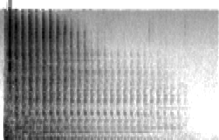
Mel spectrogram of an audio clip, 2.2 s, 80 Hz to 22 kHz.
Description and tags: A cartoon "boing!" sound I made yesterday, recorded with the Zoom H4N. Although this sounds like it was done with a ruler, as much "boing" sounds are, but this was actually done by me kicking my bedroom door!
